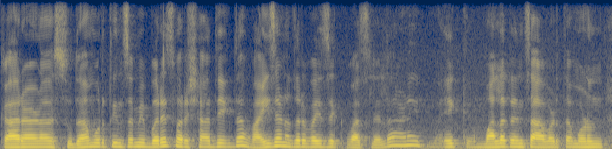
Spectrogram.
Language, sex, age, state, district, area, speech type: Marathi, male, 30-45, Maharashtra, Yavatmal, urban, spontaneous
